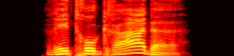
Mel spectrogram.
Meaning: inflection of retrograd: 1. strong/mixed nominative/accusative feminine singular 2. strong nominative/accusative plural 3. weak nominative all-gender singular
- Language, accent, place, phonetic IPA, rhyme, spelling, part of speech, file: German, Germany, Berlin, [ʁetʁoˈɡʁaːdə], -aːdə, retrograde, adjective, De-retrograde.ogg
